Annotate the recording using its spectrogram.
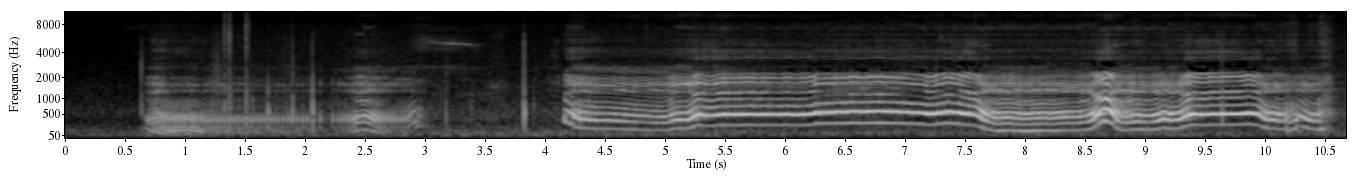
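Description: A dog vocalizing: a low grumbling growl for about two seconds, then, from about four seconds in, a long, loud howling whine that wavers up and down in pitch.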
